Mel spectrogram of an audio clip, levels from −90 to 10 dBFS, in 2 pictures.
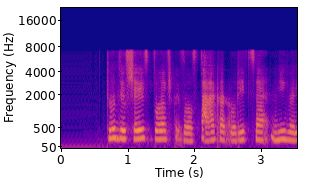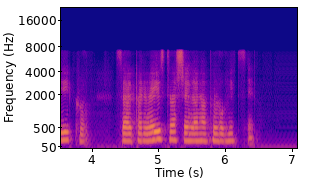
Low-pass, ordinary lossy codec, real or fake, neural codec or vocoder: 7.2 kHz; none; fake; codec, 16 kHz, 0.5 kbps, FreqCodec, smaller model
